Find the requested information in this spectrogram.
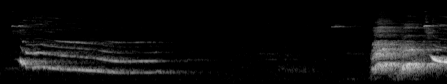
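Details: Singing pet dog: one smooth, falling howl lasting over a second, then silence, followed by a rougher, noisier burst of vocalizing at the end.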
